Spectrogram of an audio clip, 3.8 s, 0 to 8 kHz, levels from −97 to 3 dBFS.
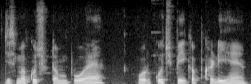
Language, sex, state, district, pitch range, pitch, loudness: Hindi, male, Uttar Pradesh, Saharanpur, 120-140 Hz, 130 Hz, -18 LUFS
